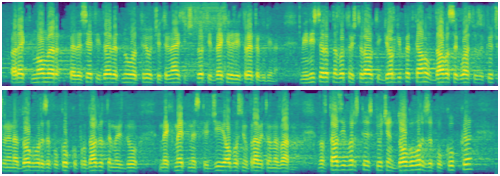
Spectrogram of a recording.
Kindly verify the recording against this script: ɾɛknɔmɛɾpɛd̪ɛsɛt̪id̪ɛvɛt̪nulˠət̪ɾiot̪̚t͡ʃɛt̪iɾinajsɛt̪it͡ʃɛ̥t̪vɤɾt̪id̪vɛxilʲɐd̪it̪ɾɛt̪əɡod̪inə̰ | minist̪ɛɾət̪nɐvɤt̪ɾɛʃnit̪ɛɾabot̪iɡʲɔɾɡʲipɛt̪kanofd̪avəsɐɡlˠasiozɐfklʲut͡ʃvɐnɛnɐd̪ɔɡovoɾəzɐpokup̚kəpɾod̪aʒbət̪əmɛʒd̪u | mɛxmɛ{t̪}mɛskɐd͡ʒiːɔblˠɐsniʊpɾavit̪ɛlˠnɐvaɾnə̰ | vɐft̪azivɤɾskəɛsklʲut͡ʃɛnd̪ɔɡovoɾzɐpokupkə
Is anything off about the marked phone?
no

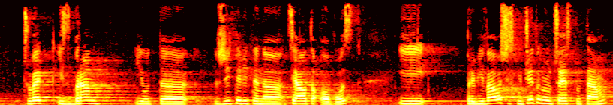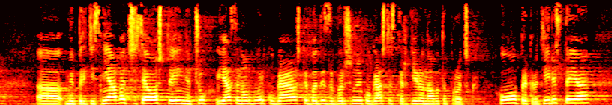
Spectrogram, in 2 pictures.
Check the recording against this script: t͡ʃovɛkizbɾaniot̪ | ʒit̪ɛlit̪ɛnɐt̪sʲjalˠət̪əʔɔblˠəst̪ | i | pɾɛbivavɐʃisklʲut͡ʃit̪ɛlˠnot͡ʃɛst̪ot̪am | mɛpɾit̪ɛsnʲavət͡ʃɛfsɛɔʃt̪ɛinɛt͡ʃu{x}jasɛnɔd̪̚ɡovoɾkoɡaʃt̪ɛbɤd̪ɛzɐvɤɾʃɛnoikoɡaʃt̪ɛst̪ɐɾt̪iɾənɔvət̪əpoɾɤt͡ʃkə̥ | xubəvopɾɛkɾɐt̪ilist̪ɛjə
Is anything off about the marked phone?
no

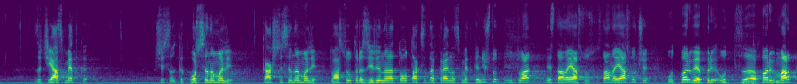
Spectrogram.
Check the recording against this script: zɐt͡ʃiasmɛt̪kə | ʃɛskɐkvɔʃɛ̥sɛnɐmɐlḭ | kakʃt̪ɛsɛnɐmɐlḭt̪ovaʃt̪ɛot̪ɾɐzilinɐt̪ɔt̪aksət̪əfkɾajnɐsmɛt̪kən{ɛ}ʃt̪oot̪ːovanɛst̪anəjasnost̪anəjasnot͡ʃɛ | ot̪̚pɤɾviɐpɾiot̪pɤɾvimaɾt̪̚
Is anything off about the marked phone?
yes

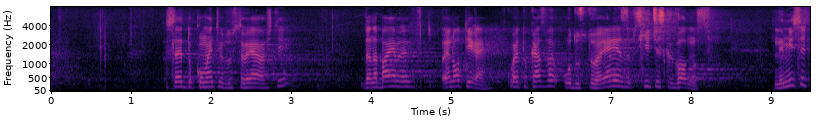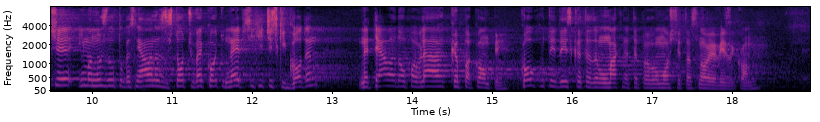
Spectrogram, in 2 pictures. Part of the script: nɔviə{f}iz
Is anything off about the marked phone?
yes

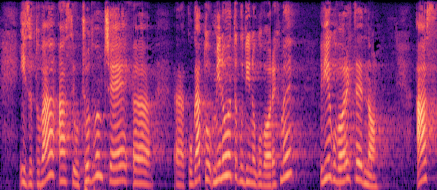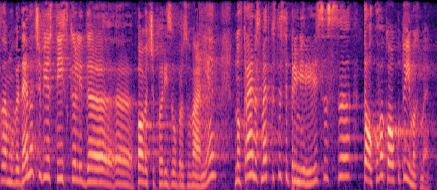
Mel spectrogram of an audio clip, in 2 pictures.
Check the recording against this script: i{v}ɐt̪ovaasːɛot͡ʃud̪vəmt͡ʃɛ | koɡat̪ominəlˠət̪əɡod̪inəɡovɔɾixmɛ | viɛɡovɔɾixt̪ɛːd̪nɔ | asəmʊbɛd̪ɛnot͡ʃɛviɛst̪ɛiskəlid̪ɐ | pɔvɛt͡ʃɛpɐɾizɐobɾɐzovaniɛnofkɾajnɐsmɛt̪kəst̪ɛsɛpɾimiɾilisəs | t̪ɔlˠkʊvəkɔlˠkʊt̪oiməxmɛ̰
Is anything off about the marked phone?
yes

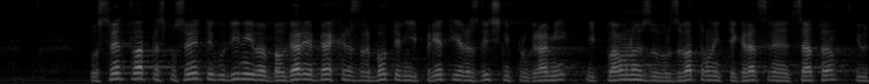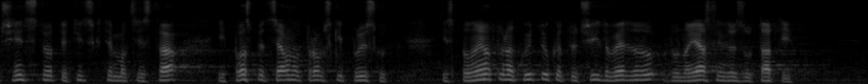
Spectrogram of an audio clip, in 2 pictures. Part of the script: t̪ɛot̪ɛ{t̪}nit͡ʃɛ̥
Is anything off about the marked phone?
no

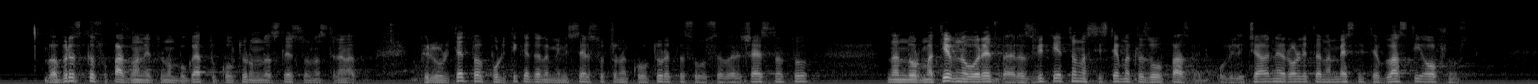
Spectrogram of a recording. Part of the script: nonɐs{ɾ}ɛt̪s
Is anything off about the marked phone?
yes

